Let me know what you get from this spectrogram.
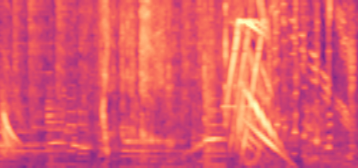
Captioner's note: energy hums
